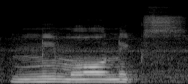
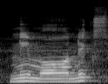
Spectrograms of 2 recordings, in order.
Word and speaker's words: mnemonics: निमोनिक्स, यहाँ पर M silent है, इसको MNEMONICS निमोनिक्स पढ़ते हैं, M इसमें साइलेंट है।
